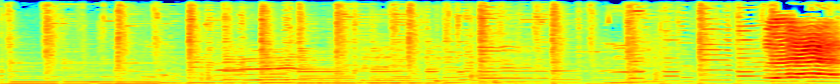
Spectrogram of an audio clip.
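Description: Background music led by strummed acoustic guitar, with a steady beat. A child's high voice sounds briefly near the end.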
